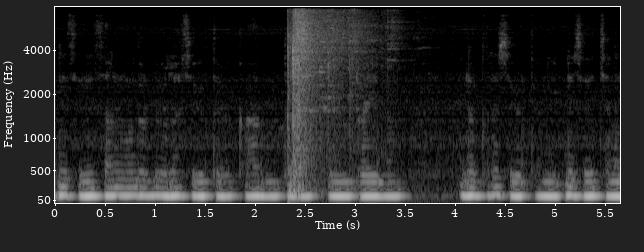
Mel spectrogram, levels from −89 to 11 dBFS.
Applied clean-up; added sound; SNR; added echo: none; Shatter; 12 dB; reverberation time 0.2 s.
